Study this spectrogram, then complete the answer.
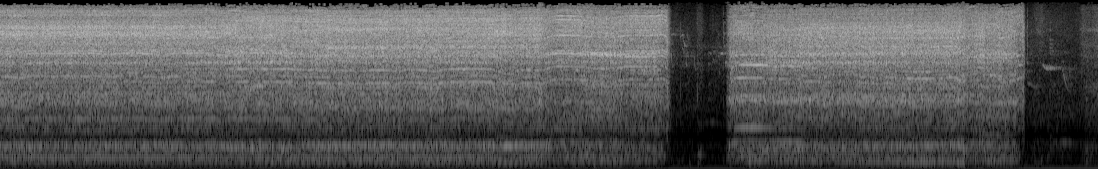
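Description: A cordless drill whirs steadily, driving screws into wood.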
